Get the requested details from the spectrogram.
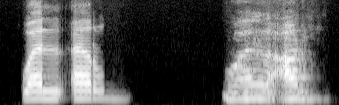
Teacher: Nggak boleh dipantulkan di ujungnya.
